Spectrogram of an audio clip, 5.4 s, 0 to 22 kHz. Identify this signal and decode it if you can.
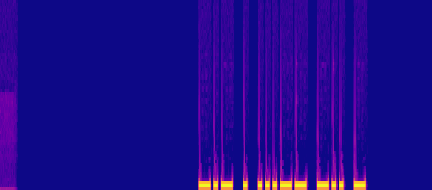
Morse code, heard as a keyed tone, about 23 wpm, 700 Hz. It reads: KE3DT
